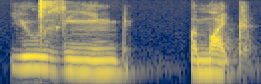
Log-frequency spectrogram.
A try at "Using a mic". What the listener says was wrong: Yeah, and now release the G.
